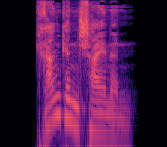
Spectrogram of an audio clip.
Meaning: plural of Krankenschein
- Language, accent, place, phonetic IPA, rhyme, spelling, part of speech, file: German, Germany, Berlin, [ˈkʁaŋkn̩ˌʃaɪ̯nən], -aŋkn̩ʃaɪ̯nən, Krankenscheinen, noun, De-Krankenscheinen.ogg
